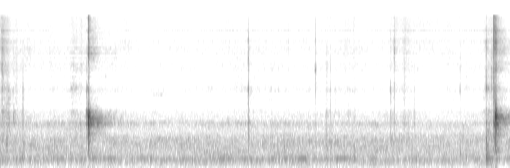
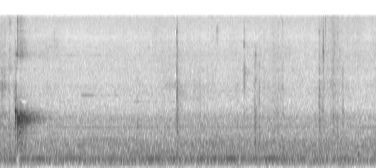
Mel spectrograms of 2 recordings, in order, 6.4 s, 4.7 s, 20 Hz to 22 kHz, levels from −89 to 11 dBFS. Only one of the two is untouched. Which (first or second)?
second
